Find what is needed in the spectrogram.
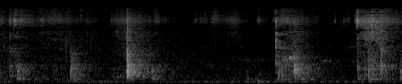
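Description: A metal spoon stirring steamed gooseberries and sugar in a stainless steel kadhai, with several scrapes and clinks against the pan.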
